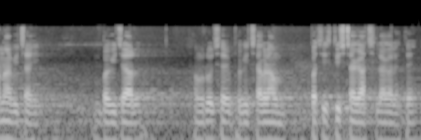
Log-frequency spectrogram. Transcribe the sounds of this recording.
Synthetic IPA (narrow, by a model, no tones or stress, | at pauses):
ənabʱit͡ʃaɦi | bəɡit͡ʃaɾ | həmɾot͡ʃʰɛbəɡit͡ʃakɾam | pət͡ʃist̪isʈakaət͡ʃʰilaɡəlɦet̪ɛ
